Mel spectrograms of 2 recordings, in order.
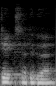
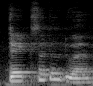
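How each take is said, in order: First: The voice sounds heavier, with more bass. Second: The voice sounds light, without heavy bass. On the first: "ini suara kita terdengar lebih berat" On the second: "Ini suaranya tidak ngebas"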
